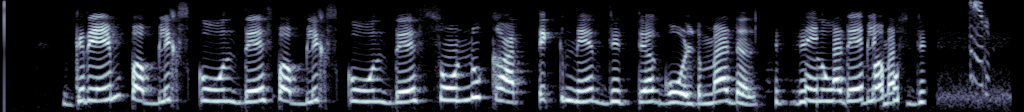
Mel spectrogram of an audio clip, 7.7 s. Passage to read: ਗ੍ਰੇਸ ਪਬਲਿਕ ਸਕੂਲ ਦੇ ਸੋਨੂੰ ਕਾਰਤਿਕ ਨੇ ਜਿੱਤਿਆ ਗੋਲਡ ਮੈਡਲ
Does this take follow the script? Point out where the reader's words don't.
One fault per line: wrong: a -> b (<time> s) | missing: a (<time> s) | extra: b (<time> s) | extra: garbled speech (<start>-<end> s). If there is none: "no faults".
extra: ਪਬਲਿਕ ਸਕੂਲ ਦੇ (2.1 s)
extra: garbled speech (5.8-7.0 s)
